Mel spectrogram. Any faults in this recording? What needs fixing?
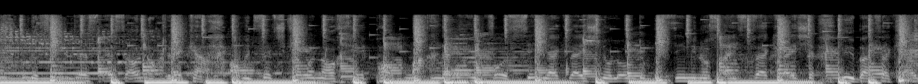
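Nothing needs fixing; no faults can be heard.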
